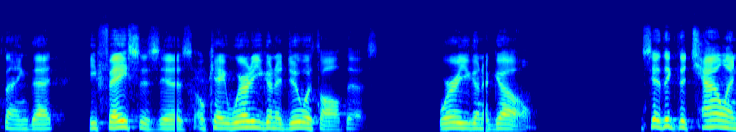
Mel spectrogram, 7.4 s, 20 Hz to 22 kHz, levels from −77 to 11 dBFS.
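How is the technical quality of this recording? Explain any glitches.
The speech has two brief gaps. From 1.74 to 1.78 s and again from 4.83 to 4.87 s, the sound cuts out and returns with a short hole. Each is most likely a Bluetooth dropout: a packet arrived too late for the headphones and was discarded. Each hole fits one lost frame of roughly 23 ms. Unlike a stall, the speech resumes further along, as though it kept playing through the silence.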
